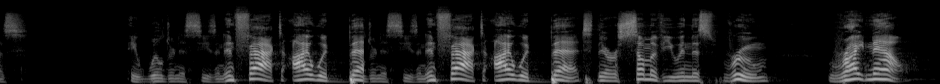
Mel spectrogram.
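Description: A stream segment was repeated: the player queued the same chunk twice, so from 3.63 to 5.65 s, after "fact I would", about 2.0 s of speech replays before "there are some of".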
